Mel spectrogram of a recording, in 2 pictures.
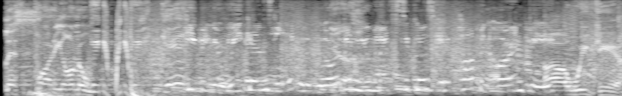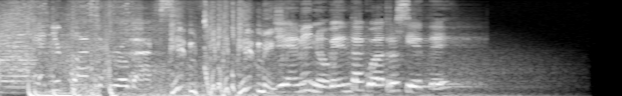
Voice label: english american radio imaging; professional bilingual (English and Spanish) voice actor

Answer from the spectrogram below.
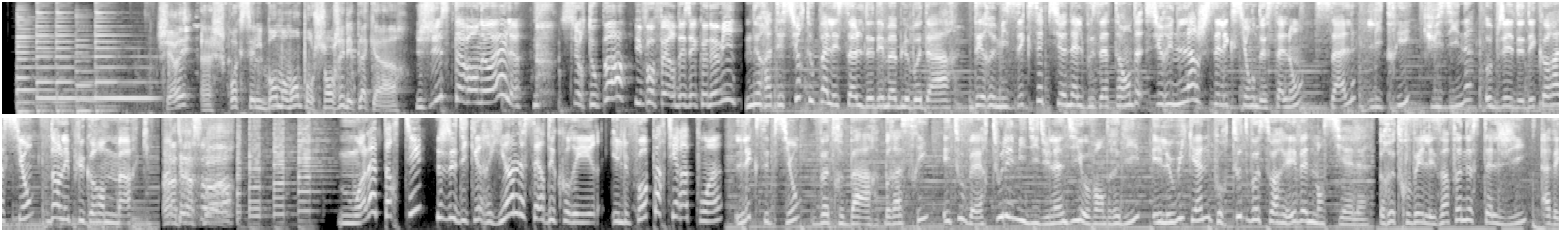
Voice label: french commercial

